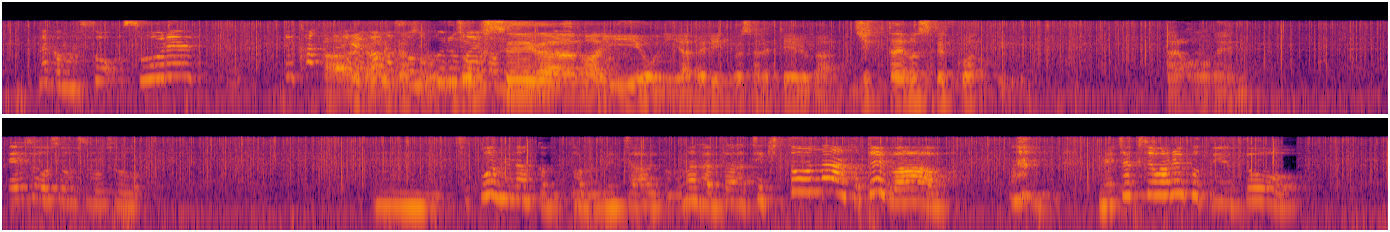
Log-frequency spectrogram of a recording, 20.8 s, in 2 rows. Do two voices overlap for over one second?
Yes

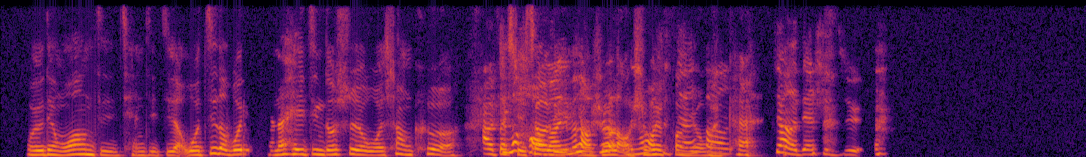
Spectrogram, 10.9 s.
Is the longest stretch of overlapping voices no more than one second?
No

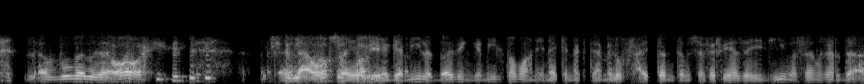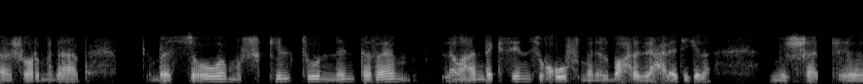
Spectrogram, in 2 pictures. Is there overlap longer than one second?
Yes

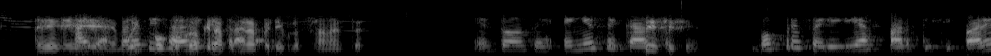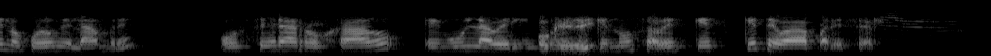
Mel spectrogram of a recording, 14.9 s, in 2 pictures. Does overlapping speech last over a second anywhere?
Yes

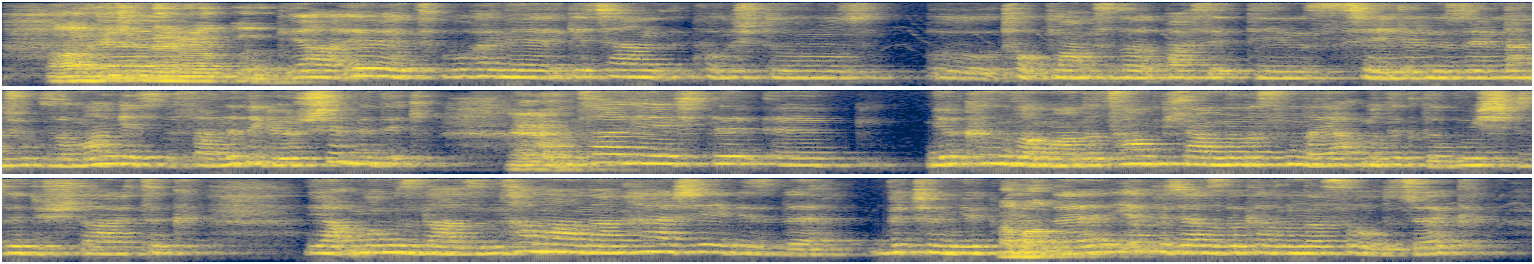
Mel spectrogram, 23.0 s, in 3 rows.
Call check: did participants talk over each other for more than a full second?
No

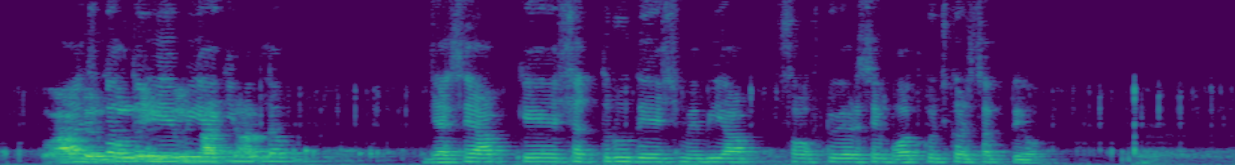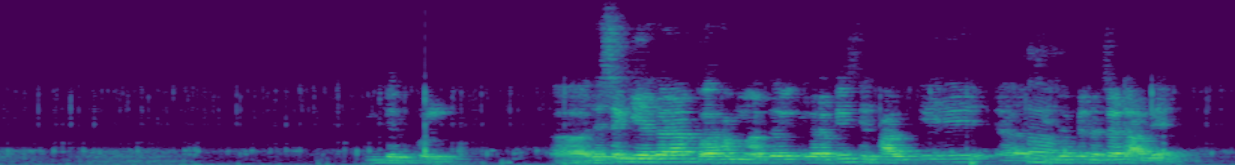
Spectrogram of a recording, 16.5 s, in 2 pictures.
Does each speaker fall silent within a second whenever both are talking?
No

